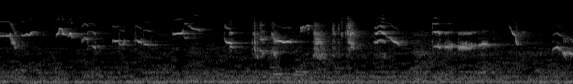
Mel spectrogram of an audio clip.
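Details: Continuous "ngeriwik" twittering from a young, untrained oriental magpie-robin kept by a bird hobbyist: busy, scratchy chirps and squeaks mixed with short whistled notes, faint over background hiss.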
